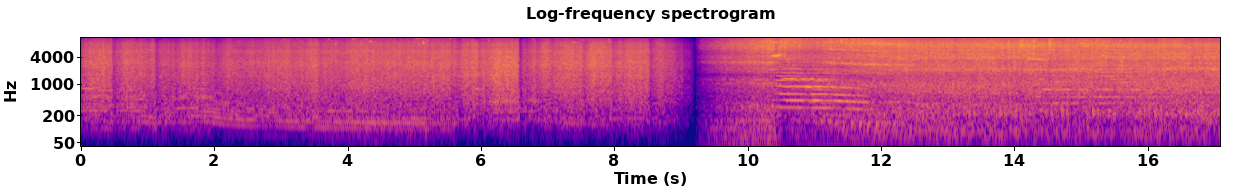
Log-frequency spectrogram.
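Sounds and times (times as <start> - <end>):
wind on microphone: 0.0 - 9.1
distant train rumbling: 0.0 - 17.0.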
